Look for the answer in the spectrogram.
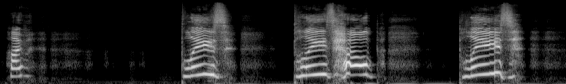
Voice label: ledge hang end, teengirl; player; survivor; voice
